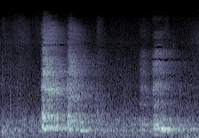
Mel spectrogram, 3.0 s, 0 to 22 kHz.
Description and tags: somebody coughs twice. Olympus LS10, internal mics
